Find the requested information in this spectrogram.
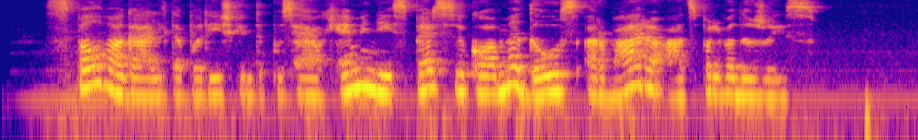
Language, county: Lithuanian, Vilnius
